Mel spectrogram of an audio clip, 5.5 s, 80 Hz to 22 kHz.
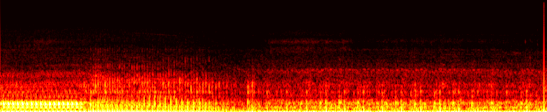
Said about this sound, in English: love the sound of that Vance & Hines 2-in-1 pipe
